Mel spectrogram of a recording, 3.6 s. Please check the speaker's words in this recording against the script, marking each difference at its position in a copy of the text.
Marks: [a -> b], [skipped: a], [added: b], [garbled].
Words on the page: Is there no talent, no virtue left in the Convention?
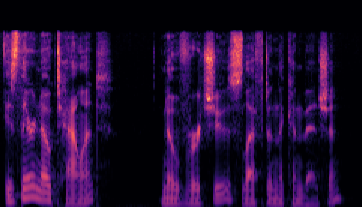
Is there no talent, no [virtue -> virtues] left in the Convention?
